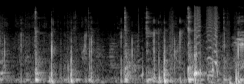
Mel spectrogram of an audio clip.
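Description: Free-improvised electroacoustic music: a dense, irregular run of clicks, knocks and brief pitched fragments from percussion and electronics, with a low tone coming and going underneath.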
